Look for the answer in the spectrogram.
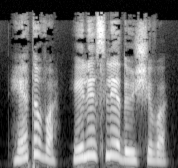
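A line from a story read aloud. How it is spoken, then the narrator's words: Loud laughter. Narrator (Russian): расхохоталась я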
